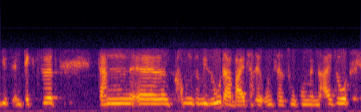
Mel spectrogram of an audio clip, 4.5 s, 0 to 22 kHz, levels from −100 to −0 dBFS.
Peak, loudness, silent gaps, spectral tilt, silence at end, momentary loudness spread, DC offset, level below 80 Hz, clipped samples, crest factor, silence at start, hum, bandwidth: -8 dBFS; -24 LUFS; none; -7 dB/octave; 0 s; 9 LU; under 0.1%; -64 dBFS; under 0.1%; 14 dB; 0 s; none; 3.8 kHz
